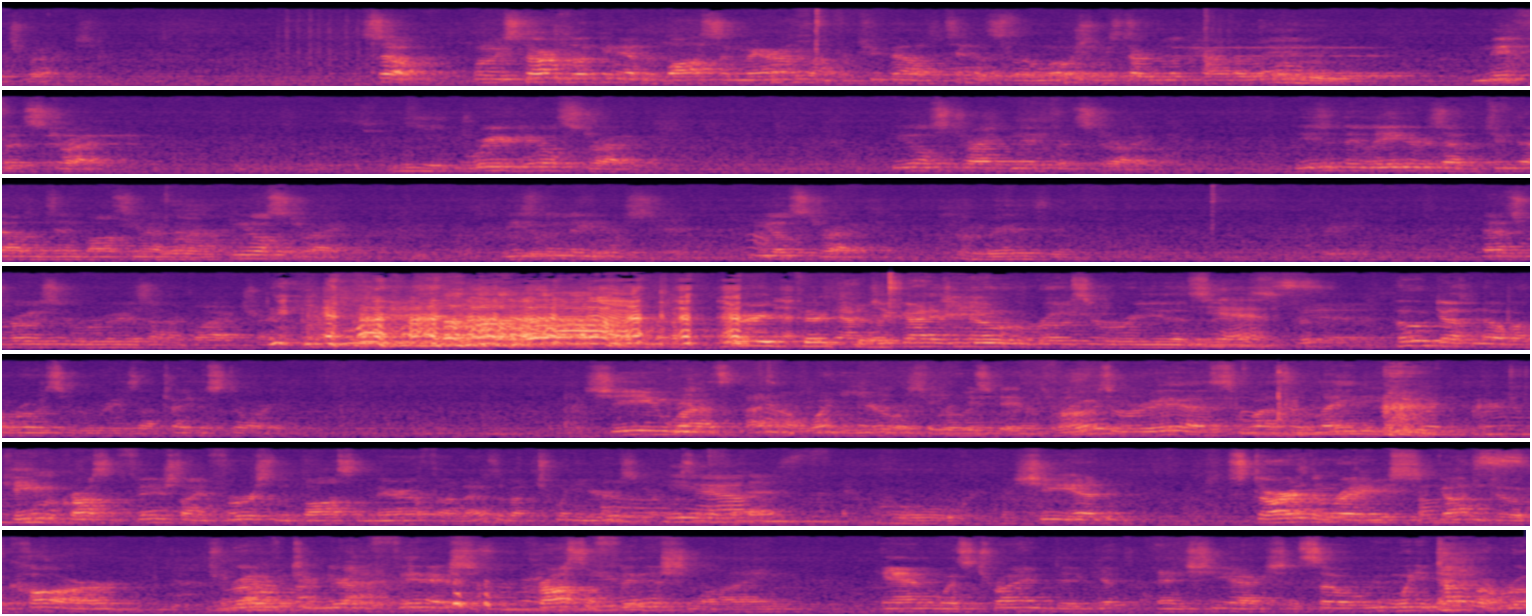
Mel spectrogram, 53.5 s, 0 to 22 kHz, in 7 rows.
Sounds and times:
Female speech, woman speaking: 28.8 - 29.5, 33.9 - 38.6, 41.2 - 42.5, 44.6 - 45.9, 46.9 - 49.1.

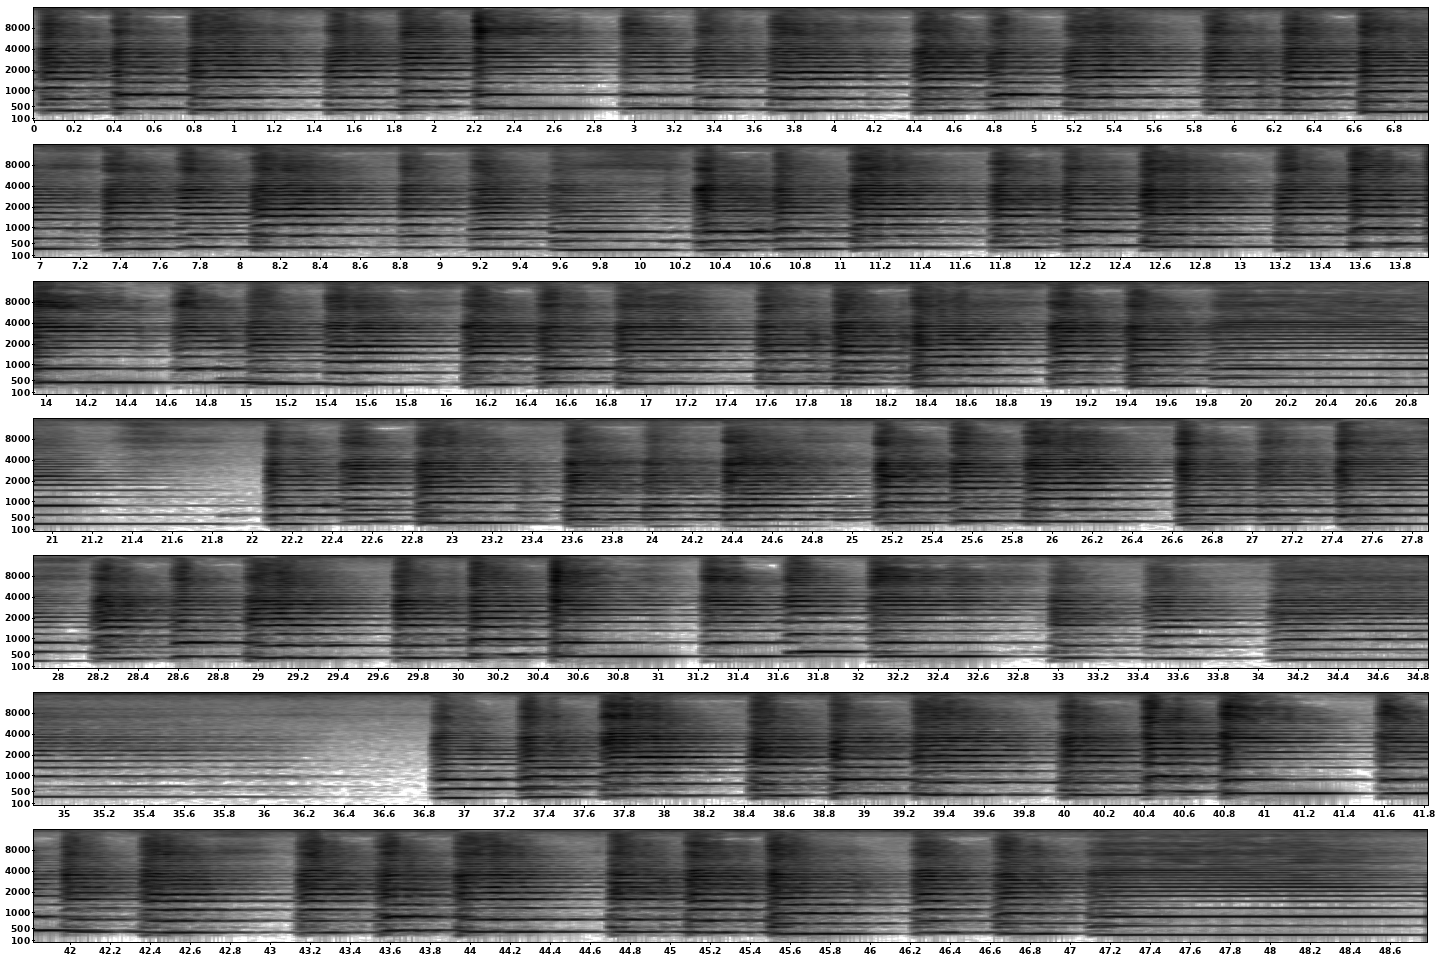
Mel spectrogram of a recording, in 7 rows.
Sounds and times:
Violin, fiddle: 0.0 - 48.7.

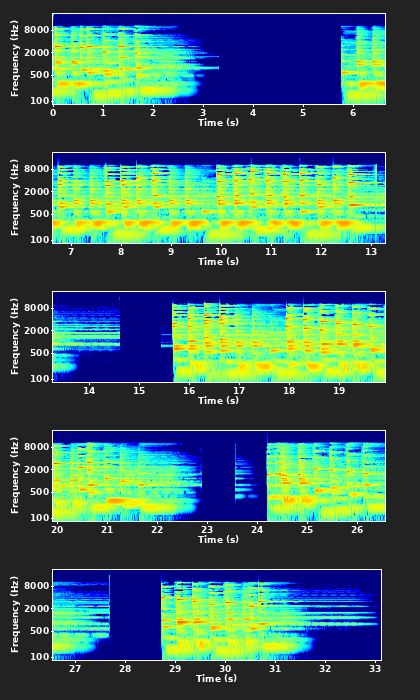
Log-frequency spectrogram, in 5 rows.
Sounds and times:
Music: 0.0 - 3.4, 5.8 - 14.6, 15.5 - 23.0, 23.6 - 27.7, 28.8 - 33.1.

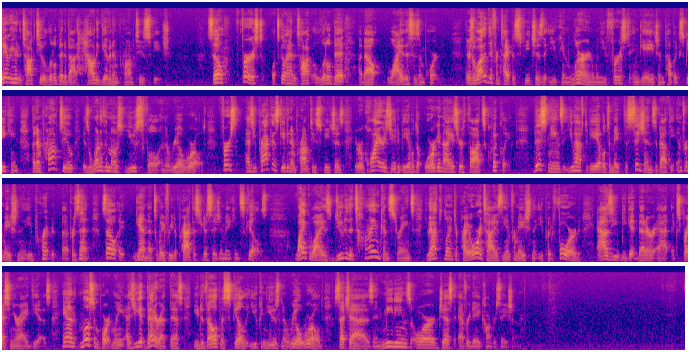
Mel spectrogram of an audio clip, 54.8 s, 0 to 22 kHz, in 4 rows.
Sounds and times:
Male speech, man speaking: 0.0 - 3.4, 4.1 - 51.6
Narration, monologue: 0.0 - 54.8.

